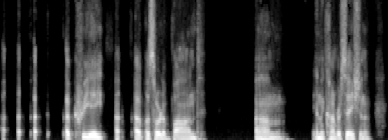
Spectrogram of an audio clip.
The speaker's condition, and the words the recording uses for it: Stuttering. Sometimes it makes me stutter less, I think, because I'm not trying to cover it up.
